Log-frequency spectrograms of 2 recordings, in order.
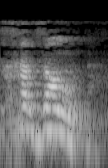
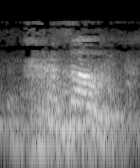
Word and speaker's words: chazon: Right, the word for vision that is used here is the Hebrew word chazon. Everyone say that with me. Chazon. No, you gotta roll it. Chazon. It helps if you spit, then get a little bit of phlegm in your throat to pronounce the Hebrew.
